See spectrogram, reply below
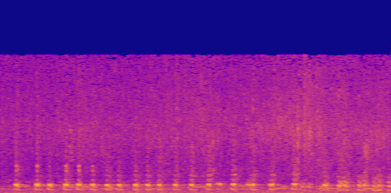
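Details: Southern yellow-billed hornbill in Kruger National Park, South Africa, giving a long run of hollow, clucking notes, about seven per second, steady and slightly uneven in pitch, with a low background hum.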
